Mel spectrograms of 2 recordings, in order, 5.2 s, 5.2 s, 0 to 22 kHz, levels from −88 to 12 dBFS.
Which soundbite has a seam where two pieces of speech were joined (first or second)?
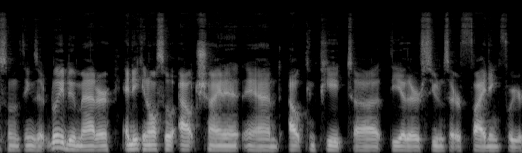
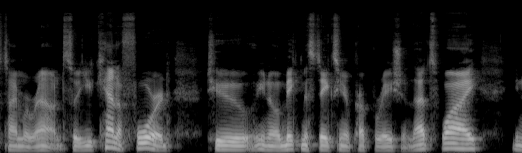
first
